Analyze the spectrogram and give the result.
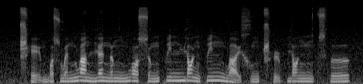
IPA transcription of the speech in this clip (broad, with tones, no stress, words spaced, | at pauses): ʈ͡ʂʰḛ˨˩ɪ̯mwɔ˦ swə˧˥nwa˥˧njɛ˥˧nɤ˥˧ŋ n̪wɔ˥˩sʊ˧˥ŋpi˥n mjɑ˥˩ŋpi˥nn̪wa̰˨˩ɪ̯ xʊ˧˥ŋʈ͡ʂʰɻ̩˨˩ pjɑ˥ŋʊ˥˩ŋ t͡sʰɹ̩˧˥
